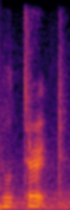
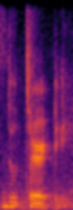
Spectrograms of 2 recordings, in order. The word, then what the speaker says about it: Duterte: So same thing with you know former president his last name is not Dutert it's Duterte okay and any of us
